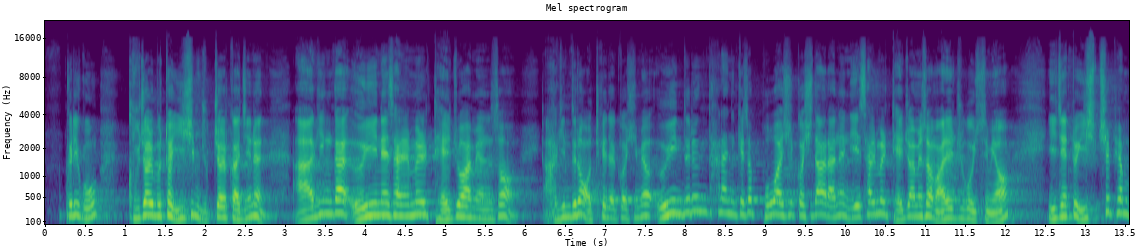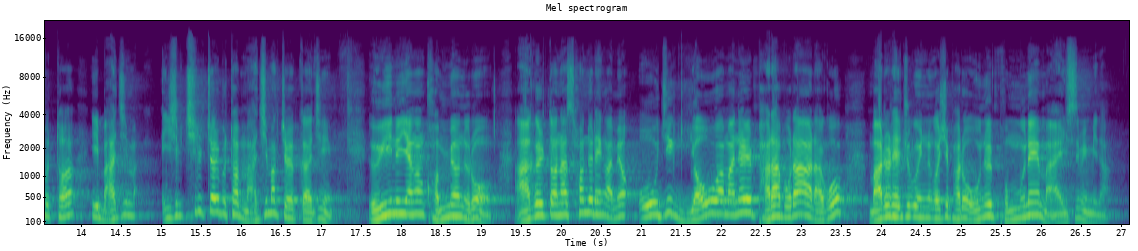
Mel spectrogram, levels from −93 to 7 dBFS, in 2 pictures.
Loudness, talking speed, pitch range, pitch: -20 LUFS, 305 characters per minute, 150-205 Hz, 185 Hz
